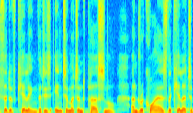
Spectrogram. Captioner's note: exhale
